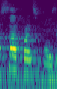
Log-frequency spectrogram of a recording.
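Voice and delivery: ordinary delivery

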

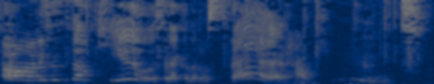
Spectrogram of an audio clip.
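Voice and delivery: high-pitched gushing squeal; real squeal over something adorable; delighted cooing. Real, not acted. Delighted by cute baby set.

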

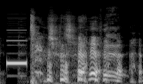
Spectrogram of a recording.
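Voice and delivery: laugh. Real, not acted. Friends laugh at the impression.

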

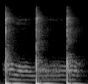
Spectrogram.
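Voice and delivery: loud mock wail of oh. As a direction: wail the ohs loudly like an upset fan. Fan toy wailing upset.

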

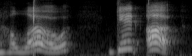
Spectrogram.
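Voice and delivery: hammed-up shout at a paralyzed person; mocking the demanding energy, loud yell. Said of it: "demanding figure".

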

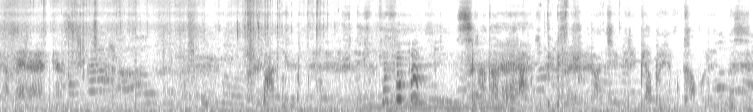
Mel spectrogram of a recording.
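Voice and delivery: hushed secret whisper; whispering while hiding. Real, not acted. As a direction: whisper it behind the camera. Secret talk behind the camera. (gizlice fısıldama)

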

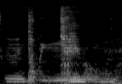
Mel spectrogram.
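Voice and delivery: usual speaking voice

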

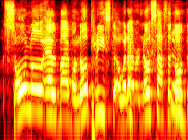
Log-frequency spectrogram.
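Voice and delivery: high, loud preaching rant; ranting preacher man. Retold or imitated. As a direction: lecture him like a zealot. Imitating ranting evangelical man.

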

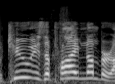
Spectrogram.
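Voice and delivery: usual speaking voice

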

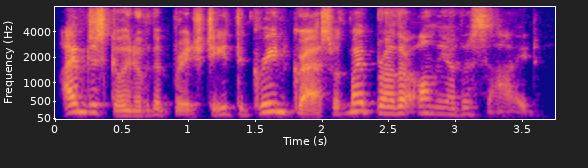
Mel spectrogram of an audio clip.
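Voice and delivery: high-pitched goat explaining; high, innocent goat voice; middle billy goat. A narrator's reading. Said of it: "said the goat".

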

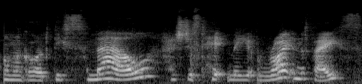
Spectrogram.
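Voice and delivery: ordinary talk, nothing marked

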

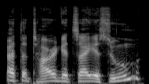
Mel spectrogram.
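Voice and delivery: lightly voiced teasing buddy; teasing friend. A narrator's reading. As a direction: poke fun gently. Lund voiced by narrator.

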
